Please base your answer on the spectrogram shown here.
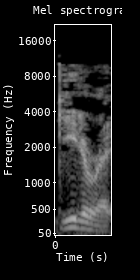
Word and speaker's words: Ghidorah: Well, that's like Gamera or Gamera, depending on which film you see, but I think Ghidorah is the correct pronunciation.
